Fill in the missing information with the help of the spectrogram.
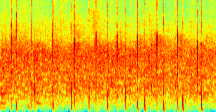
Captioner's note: applause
